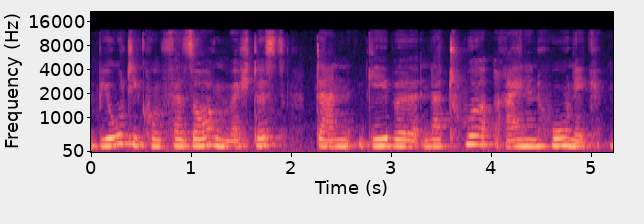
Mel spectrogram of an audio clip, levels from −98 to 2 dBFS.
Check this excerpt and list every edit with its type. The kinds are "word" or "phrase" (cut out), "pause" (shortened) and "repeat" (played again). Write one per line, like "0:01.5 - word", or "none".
0:02.1 - pause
